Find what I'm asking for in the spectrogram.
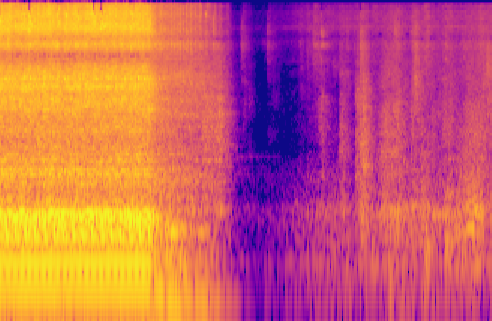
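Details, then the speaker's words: Dodge Viper with the side exhaust cut off right after the catalytic converters: very loud, raspy, deep engine note running steady for two seconds then cutting off; open exhaust, sounds poor. "Yeah, definitely loud. Sounds pretty crappy that way too, so."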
